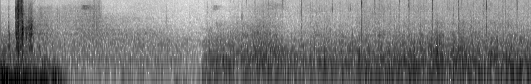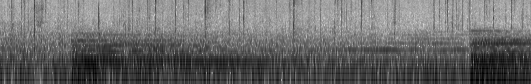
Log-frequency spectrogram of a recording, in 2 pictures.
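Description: Faint crackling and popping of a wood fire burning in a small metal fire pit. A short burst of noise at the very start dies away within a second, and soft sustained music comes in about six seconds in.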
